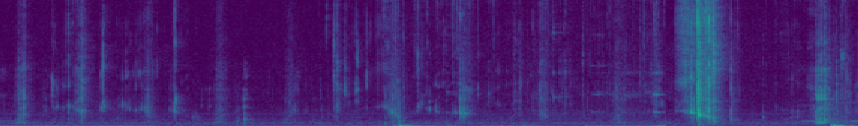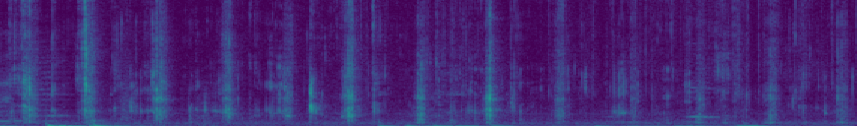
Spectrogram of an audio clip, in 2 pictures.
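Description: Close-miked eating sounds: crunchy chewing and biting in scattered short clicks, with a louder crunch about six seconds in.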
